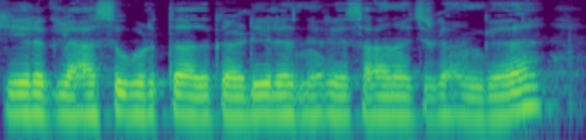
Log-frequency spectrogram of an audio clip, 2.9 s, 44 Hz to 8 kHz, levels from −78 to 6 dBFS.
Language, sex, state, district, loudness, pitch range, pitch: Tamil, male, Tamil Nadu, Kanyakumari, -16 LUFS, 115-125 Hz, 120 Hz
